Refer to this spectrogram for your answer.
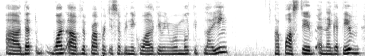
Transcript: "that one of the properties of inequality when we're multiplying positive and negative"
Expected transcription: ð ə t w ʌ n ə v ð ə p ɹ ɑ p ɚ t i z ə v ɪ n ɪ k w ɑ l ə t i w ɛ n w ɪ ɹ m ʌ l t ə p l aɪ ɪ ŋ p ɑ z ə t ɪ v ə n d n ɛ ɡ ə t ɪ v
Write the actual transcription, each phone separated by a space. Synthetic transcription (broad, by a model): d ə t w ʌ n ə v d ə p ɹ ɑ p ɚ t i s ə v ɪ n ɪ k w ɑ l ə t i w ɛ n w ɪ ɹ m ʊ l t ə p l aɪ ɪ ŋ p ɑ s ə t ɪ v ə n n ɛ ɡ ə t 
